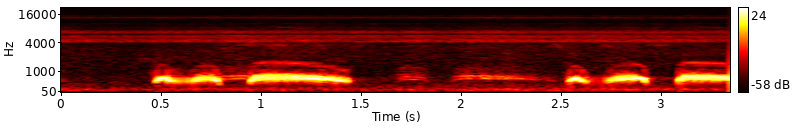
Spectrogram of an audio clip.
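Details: Spotted dove lure call: two cooing phrases, each a short note and a rounded second note running into a long, even, low coo, with a faint softer coo between them.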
